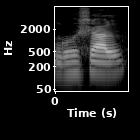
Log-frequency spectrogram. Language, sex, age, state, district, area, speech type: Bengali, male, 18-30, West Bengal, Alipurduar, rural, spontaneous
